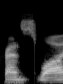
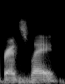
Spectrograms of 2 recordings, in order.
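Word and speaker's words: François: and so one of them uh would be pronounced francois usually but we pronounce it france way and i feel like i have to like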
